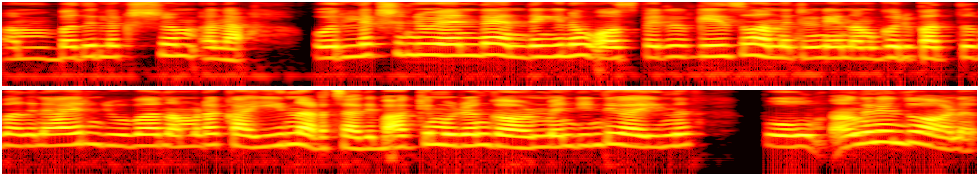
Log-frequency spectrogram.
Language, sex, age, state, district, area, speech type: Malayalam, female, 18-30, Kerala, Kozhikode, urban, spontaneous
